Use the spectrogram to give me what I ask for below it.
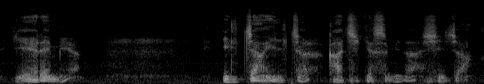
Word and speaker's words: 예레미야: 예레미야 제가 꼭 발음이 에레미야라 그런다고 자꾸 저를 갖다가 뭐라고 하는 사람이 있어요. 예레미야 1장 1절 같이 읽겠습니다.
